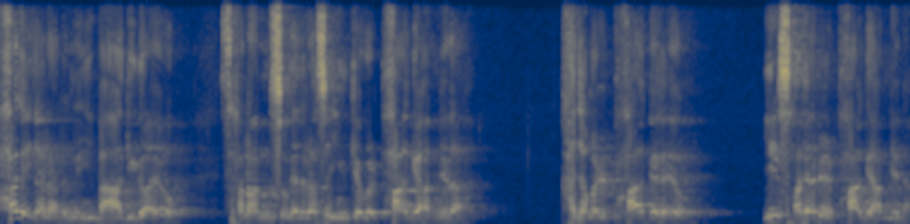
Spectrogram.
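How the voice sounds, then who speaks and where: Audible room echo surrounds a man's high-pitched voice at a moderate pace. His loudness stays very even, with ordinary pitch variation. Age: 70s. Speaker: pastor. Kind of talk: sermon.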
